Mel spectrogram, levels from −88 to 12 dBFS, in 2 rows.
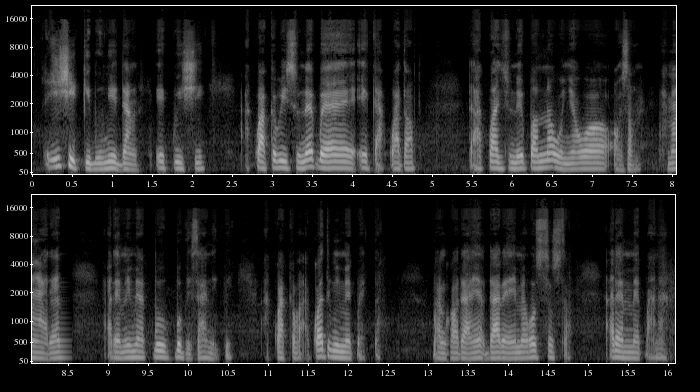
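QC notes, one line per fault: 4.03–4.07 s and 13.24–13.29 s, short concealed packet loss: about 20 ms of speech never arrived each time, so the decoder patched the hole by carrying the previous sound forward (15 ms, then 28 ms) and blending back, which gives a quick smear or wobble.
8.41–8.56 s, burst of packet loss: 140 ms went missing in a row, and the receiver stretched the last sound across 132 ms, fading it down instead of going silent, so you get a held buzz or hiss before speech resumes further along.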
